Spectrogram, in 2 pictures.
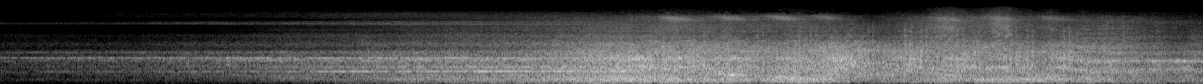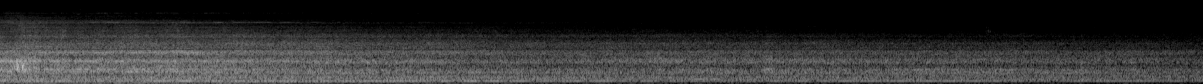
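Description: Class 220 Voyager diesel multiple unit passing at speed. The noise builds, peaks with a quick run of wheel clicks over the rail joints, then fades slowly as a steady engine drone recedes.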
